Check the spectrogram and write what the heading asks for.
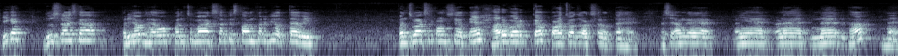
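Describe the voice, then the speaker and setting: A man's voice: high-pitched, moderate pace, mellow, echoey room, slight background noise. A man teaching a grammar lesson who asks the class questions and answers them himself. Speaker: school teacher.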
